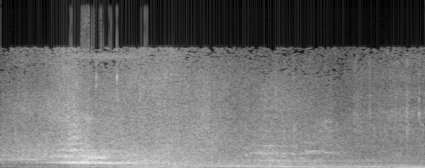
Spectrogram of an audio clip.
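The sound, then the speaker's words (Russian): A black two-seat car rushes toward a building and tears past, its engine roaring loudly and continuously with a screeching, skidding edge. “Стив замечает несущийся к зданию автомобиль. Прищуривается, тот уже у входа.”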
